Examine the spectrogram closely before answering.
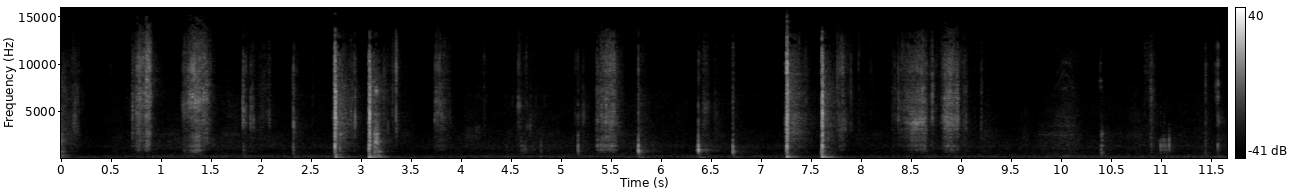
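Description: Chef's knife cutting garlic cloves on a cutting board: irregular sharp knocks of the blade on the board, often in quick pairs, between softer scraping swishes.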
